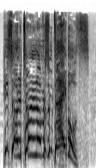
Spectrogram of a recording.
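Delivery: high loud shouted peak; preaching shout. Real, not acted. Preacher telling of Jesus overturning tables, shouting high. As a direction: shout it out from the pulpit.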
